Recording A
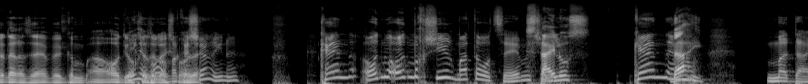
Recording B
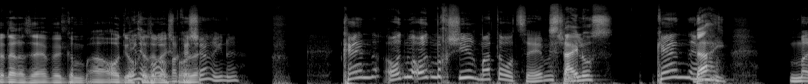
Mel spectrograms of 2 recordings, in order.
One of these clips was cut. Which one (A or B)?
A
